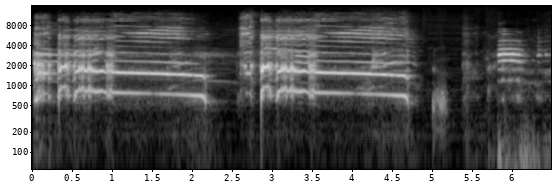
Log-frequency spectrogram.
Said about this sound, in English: Just rooster.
